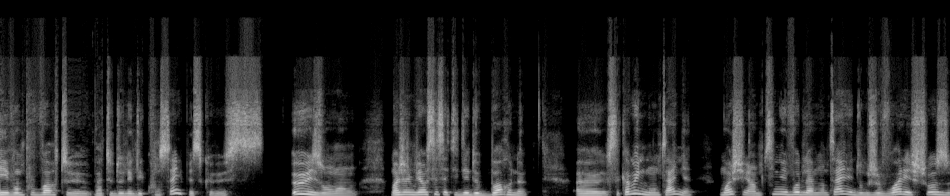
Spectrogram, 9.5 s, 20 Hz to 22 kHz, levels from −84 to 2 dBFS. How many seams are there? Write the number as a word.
zero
